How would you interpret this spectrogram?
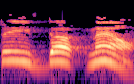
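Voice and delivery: very loud, high, urgent yell. Demonstrating what you'd want someone to yell when something flies at your head: yelling a warning. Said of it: "you want somebody to yell".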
